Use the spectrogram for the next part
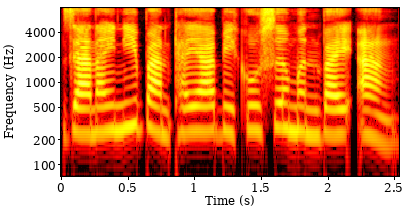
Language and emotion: Bodo, neutral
